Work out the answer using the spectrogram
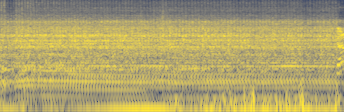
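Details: First start after reassembly with the fuel line reconnected and the choke on: steady low putter at idle with an even beat, settling after the first pull. It hunts slightly but sounds far better than before the fix.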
